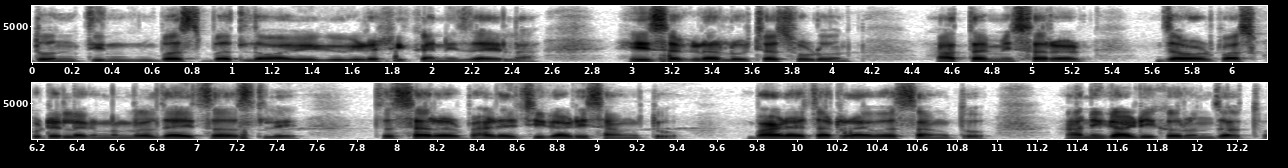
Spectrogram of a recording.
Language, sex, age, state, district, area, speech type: Marathi, male, 45-60, Maharashtra, Amravati, urban, spontaneous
